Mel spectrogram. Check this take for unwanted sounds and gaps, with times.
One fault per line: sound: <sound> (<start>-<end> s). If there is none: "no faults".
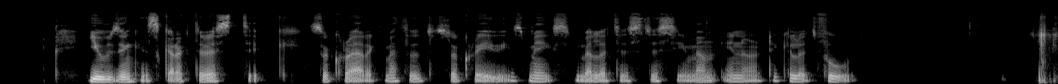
no faults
